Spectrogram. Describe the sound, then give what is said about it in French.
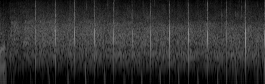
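An audience applauds speaker Pierre Bréchon after his talk, a dense, even wash of clapping with sharper individual claps popping out at a regular beat, fairly soft overall and with no one speaking. “Mais pour l'heure, je vous propose encore d'applaudir Pierre Bréchon pour son apport solide.”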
